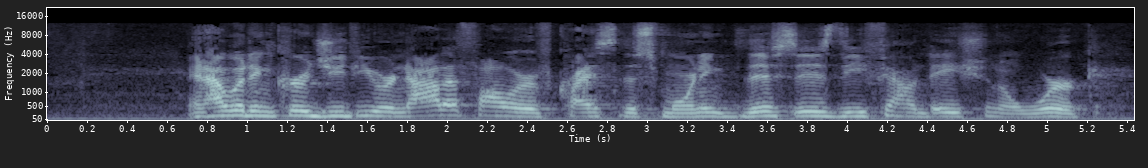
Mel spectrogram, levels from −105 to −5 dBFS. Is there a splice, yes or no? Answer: yes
